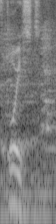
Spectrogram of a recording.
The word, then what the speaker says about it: Feist: And It'll be like that night at the Feist concert all over again. Dude, if you heard her sing 1, 2, 3, 4, you'd fucking cry too. And you'd know it's pronounced foist.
